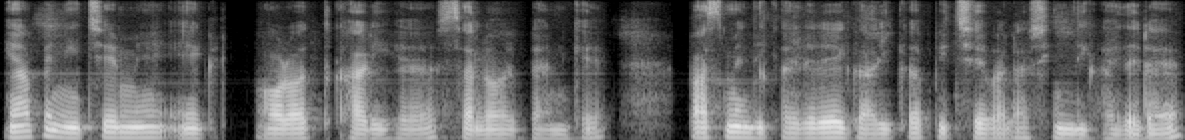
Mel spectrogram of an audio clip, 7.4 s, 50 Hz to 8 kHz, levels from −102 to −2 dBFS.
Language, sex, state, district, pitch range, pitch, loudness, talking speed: Hindi, male, Haryana, Jhajjar, 95-110 Hz, 100 Hz, -21 LUFS, 210 wpm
